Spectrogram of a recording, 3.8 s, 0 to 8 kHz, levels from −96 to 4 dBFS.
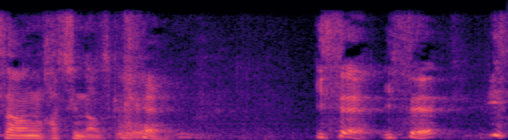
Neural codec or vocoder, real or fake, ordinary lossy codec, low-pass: vocoder, 44.1 kHz, 128 mel bands every 512 samples, BigVGAN v2; fake; none; 7.2 kHz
